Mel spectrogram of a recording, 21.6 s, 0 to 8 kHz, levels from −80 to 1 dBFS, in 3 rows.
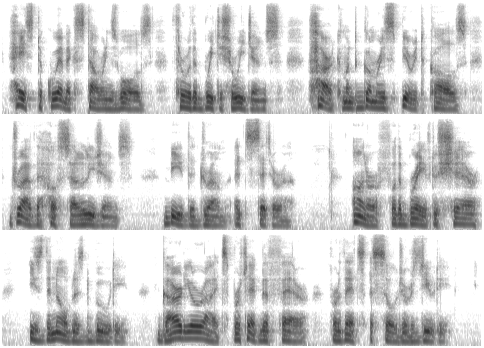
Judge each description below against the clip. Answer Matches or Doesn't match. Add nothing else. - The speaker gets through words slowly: Matches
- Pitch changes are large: Doesn't match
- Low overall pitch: Matches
